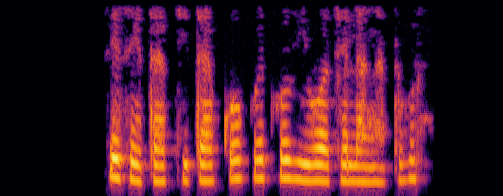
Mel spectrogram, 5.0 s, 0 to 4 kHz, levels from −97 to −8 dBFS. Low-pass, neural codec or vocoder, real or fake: 3.6 kHz; none; real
